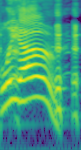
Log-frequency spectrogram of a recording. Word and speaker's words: Lyon: Like, it's Lyon. It's Lyon. He mispronounced stuff every day because he was too arrogant to go around the newsroom and ask, "How do you pronounce this?"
